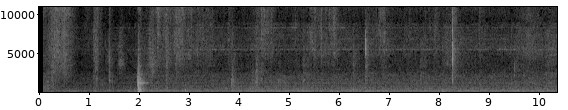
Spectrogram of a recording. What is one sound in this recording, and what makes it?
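Apple slices drop and rattle into a bowl.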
